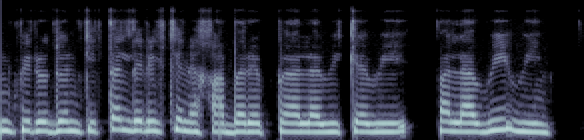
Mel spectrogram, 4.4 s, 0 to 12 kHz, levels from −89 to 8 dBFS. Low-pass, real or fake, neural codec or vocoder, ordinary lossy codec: 7.2 kHz; real; none; Opus, 32 kbps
